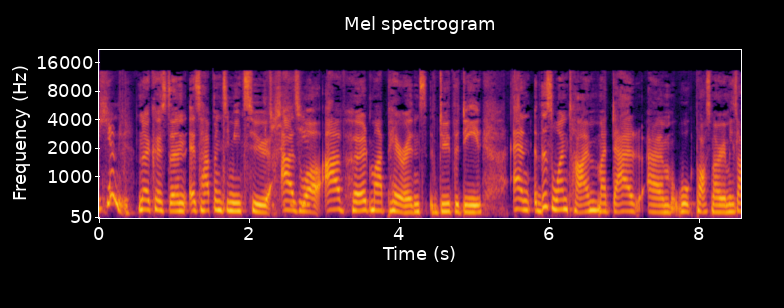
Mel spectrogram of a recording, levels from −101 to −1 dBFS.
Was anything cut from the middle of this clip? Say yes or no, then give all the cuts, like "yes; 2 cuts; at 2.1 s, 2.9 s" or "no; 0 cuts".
no; 0 cuts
